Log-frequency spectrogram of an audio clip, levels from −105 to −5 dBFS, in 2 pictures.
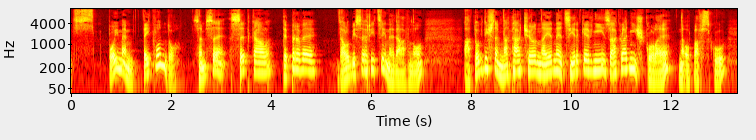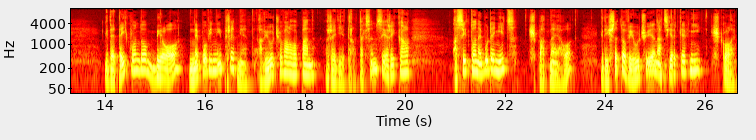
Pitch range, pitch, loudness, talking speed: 125-170 Hz, 150 Hz, -19 LUFS, 115 wpm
